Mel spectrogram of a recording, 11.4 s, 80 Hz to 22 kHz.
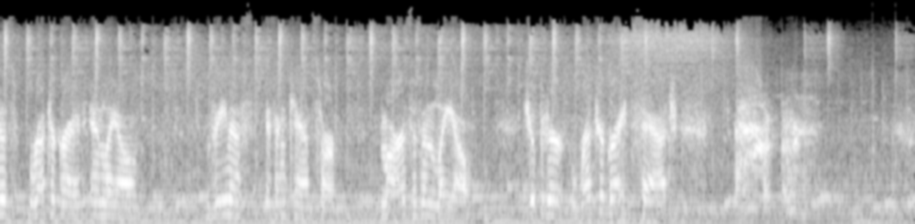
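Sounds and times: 
speech: 0.6s - 2.0s, 2.6s - 6.0s, 6.6s - 8.6s
person coughing raspy: 9.2s - 10.3s.

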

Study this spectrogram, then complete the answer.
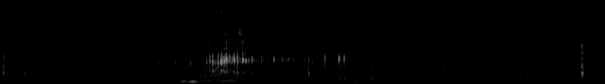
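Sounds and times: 
beer pouring into a glass: 2.0s - 3.3s.

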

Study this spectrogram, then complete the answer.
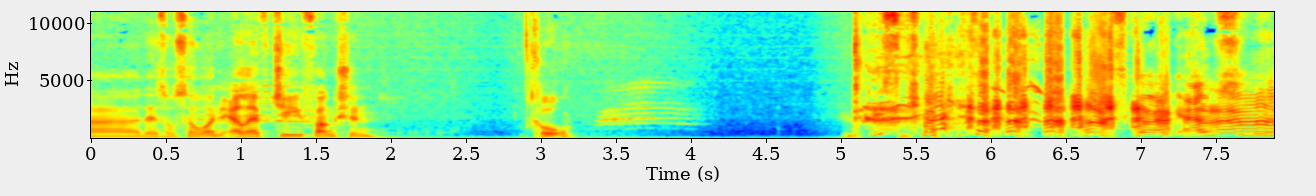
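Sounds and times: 
speech: 0.0s - 2.0s, 3.0s - 3.3s, 5.0s - 7.8s
low hum: 0.0s - 7.8s
cat meowing loudly: 3.4s - 4.2s
laughter: 5.0s - 7.8s.

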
